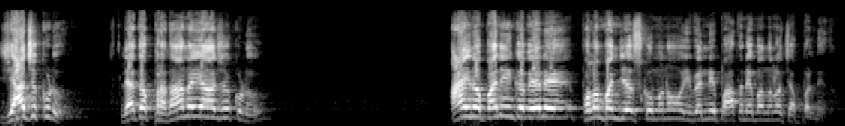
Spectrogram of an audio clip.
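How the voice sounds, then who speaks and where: High, gravelly male preacher. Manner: preaching with English phrases mixed in, emphatic. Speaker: pastor. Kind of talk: sermon.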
